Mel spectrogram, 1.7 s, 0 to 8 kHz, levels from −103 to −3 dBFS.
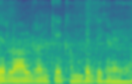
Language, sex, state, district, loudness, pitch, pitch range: Hindi, male, Uttar Pradesh, Shamli, -16 LUFS, 110 Hz, 105-110 Hz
